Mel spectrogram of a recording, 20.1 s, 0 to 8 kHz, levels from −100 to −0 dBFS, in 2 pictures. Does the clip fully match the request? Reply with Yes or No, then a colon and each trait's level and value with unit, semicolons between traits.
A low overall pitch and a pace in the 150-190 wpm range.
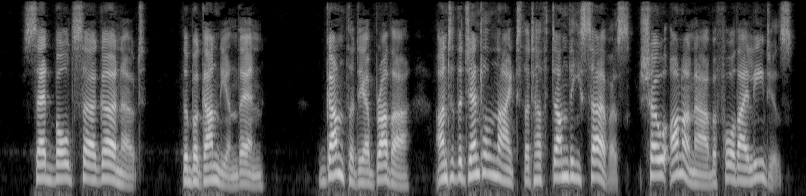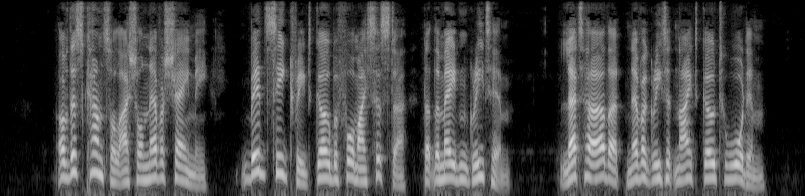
No: medium, 170 Hz; average, 160 wpm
